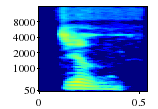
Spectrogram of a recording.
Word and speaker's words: Dylan: It's Dylan like Bob Dylan.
